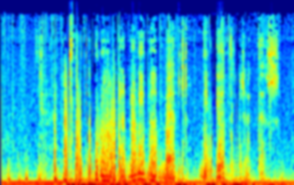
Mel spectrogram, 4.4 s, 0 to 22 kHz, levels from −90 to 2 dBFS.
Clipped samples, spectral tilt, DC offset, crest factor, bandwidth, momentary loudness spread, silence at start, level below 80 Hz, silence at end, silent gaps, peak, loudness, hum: 0.2%; -5.5 dB/octave; under 0.1%; 8 dB; 16 kHz; 7 LU; 0.05 s; -14 dBFS; 0 s; none; 0 dBFS; -12 LUFS; none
